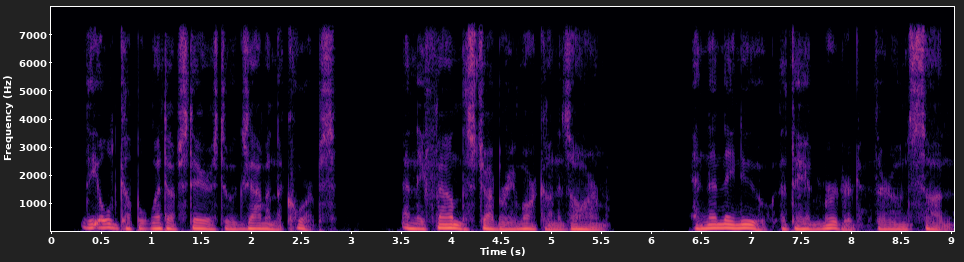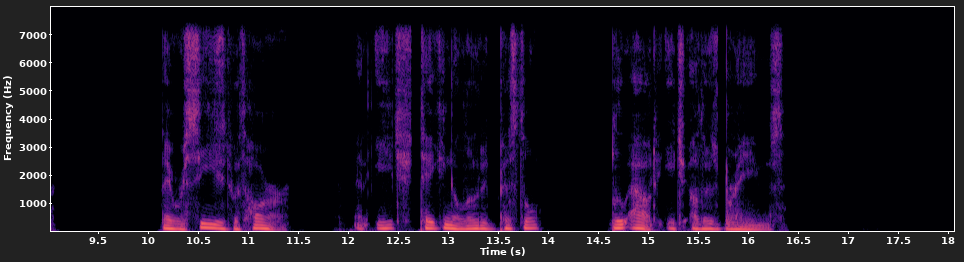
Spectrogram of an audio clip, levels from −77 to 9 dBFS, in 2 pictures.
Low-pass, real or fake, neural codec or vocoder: 7.2 kHz; fake; codec, 16 kHz, 16 kbps, FunCodec, trained on Chinese and English, 50 frames a second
